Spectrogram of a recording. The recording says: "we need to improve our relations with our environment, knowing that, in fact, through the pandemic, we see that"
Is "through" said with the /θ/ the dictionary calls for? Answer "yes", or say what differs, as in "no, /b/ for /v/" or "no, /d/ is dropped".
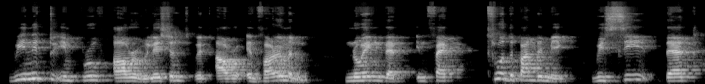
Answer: no, /t/ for /θ/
